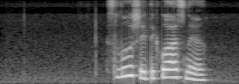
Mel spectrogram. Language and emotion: Russian, positive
